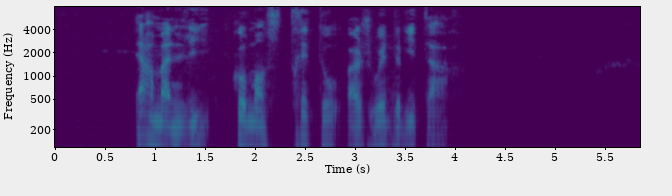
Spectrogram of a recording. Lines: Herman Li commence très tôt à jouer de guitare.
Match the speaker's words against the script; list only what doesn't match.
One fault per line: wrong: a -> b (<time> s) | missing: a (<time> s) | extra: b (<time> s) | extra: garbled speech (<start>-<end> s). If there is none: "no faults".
no faults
